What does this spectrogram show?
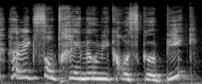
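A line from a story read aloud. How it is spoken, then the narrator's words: Exclaiming. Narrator (French): s'exclama un troisième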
